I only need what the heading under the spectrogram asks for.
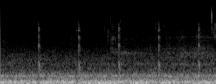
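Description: A car drives along with a low, steady rumble that stays fairly quiet and smooth, the engine noise gently building as it accelerates, with faint ticks and creaks over the hum.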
